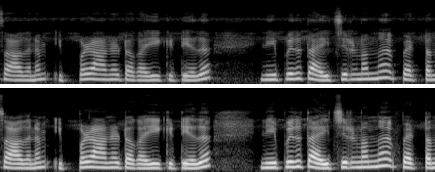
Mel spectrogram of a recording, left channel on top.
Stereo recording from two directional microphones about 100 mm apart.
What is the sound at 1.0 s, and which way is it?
A woman's voice, 45° right (ahead or behind).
